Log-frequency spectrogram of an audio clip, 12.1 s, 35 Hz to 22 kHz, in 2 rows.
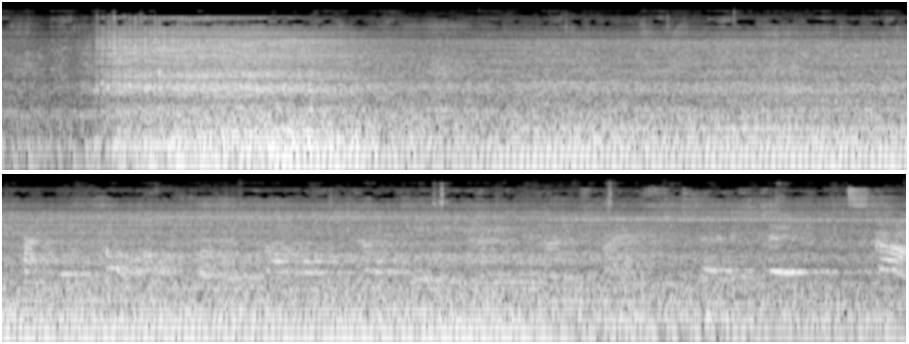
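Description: Class 37 diesel locomotive 37424 starting up: its English Electric V12 diesel engine fires about a second in and runs on steadily.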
